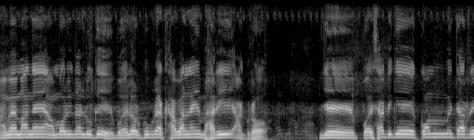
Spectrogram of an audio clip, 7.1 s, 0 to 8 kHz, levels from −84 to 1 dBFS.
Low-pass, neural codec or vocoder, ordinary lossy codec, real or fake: none; none; none; real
